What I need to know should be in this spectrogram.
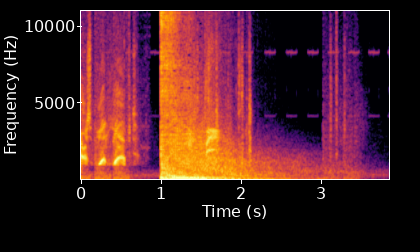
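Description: A sniper rifle fires a single loud shot that echoes away.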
